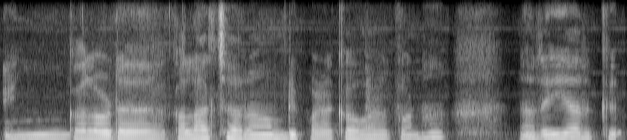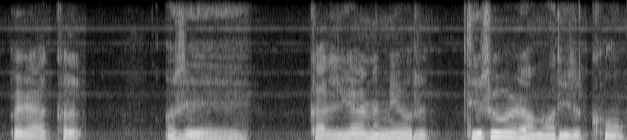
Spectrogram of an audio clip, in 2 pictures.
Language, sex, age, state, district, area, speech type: Tamil, female, 18-30, Tamil Nadu, Kallakurichi, urban, spontaneous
